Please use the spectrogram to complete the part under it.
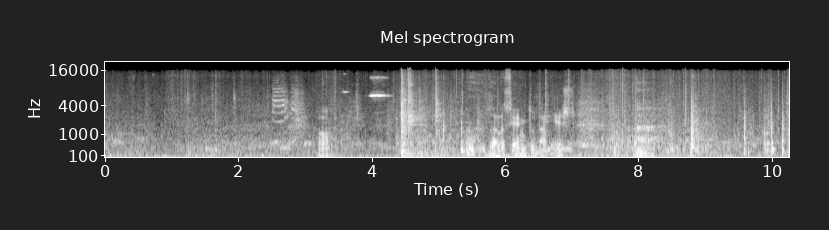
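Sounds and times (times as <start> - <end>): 
pigeons cooing in a pigeon loft: 0.0 - 4.1, 6.8 - 10.1
speech: 3.2 - 3.6, 5.4 - 8.6.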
